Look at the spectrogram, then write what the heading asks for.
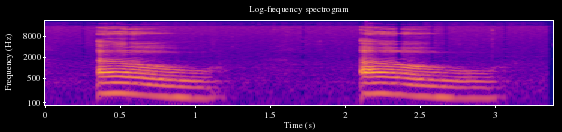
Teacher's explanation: for this sound you want to make sure those lips are really rounding out and stretch the sound give it a little more duration oh oh you don't want it to be oh oh you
